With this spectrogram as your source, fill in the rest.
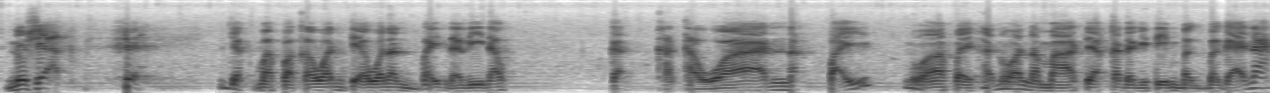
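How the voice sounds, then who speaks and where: A very forceful, sharp older village man acted by a man, grumpy and quick to take offence. He grumbles in a northern Philippine accent, in comedy drama style, over faint sizzling noise. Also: on the low side, big pitch swings, heavily acted. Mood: indignant. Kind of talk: Ilocano comedy drama acting.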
